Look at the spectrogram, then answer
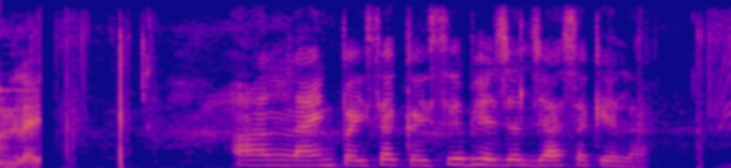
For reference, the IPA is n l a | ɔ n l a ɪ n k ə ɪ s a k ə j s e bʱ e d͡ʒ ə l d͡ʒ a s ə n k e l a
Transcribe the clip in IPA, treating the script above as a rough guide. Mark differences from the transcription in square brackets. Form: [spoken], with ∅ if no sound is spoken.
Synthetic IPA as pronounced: n l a | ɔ n l a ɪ n [p] ə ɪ s a k ə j s e bʱ e d͡ʒ ə l d͡ʒ a s ə [∅] k e l a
